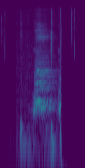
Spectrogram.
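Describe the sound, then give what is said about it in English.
A dog barks in a short burst, a couple of quick, harsh yaps running into each other over about a second, then quiet. “Kyle's like, fucking dogs”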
